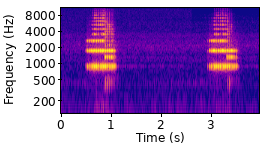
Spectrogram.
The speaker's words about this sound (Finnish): Saatko sä heinäsirkkaorkesterista tällaisen teaserin tähän väliin? pitääkö käynnistää Soundflower uudestaan? Kaiken teorian mukaan täältä pitäisi jotain ehkä, ehkä tuota tulla. Laitetaan sulle yhden heinäsirkan äh, pieni ujellus täältä.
